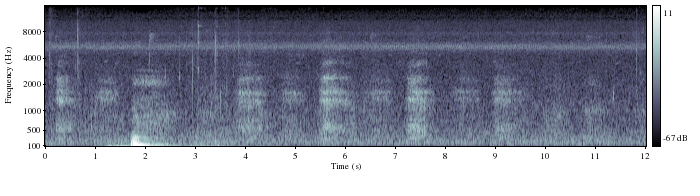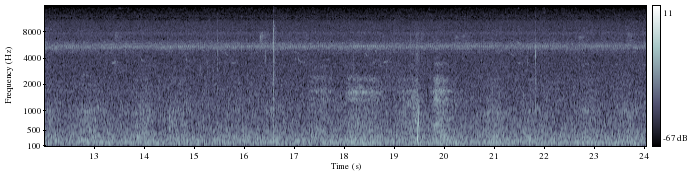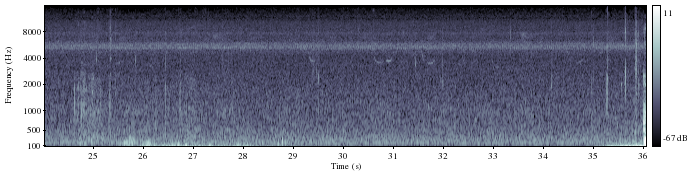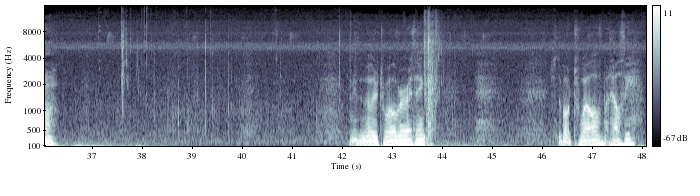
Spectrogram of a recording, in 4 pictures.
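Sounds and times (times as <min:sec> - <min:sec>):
insect trill: 0:00.0 - 0:48.0
low even hiss: 0:00.0 - 0:48.0
low rumble: 0:01.2 - 0:03.8
faint clicks: 0:02.6 - 0:04.5, 0:11.3 - 0:12.0.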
